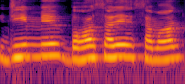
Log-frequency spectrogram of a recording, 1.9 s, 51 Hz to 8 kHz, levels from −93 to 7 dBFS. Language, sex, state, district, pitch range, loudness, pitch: Hindi, female, Uttar Pradesh, Hamirpur, 235-270 Hz, -14 LUFS, 255 Hz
